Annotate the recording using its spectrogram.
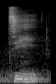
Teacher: Nah, huruf ti bocor tipis, ujung lidah bertemu gigi dia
